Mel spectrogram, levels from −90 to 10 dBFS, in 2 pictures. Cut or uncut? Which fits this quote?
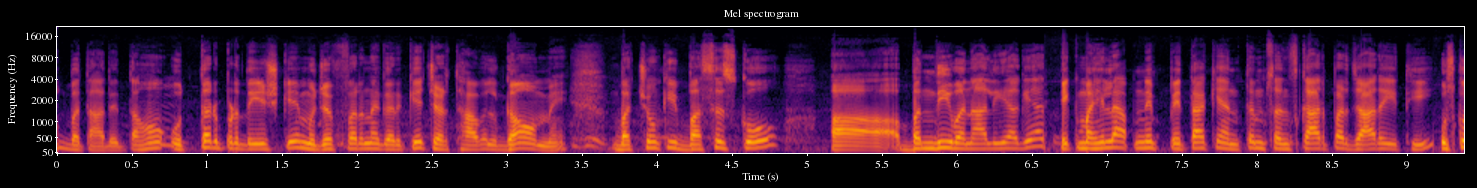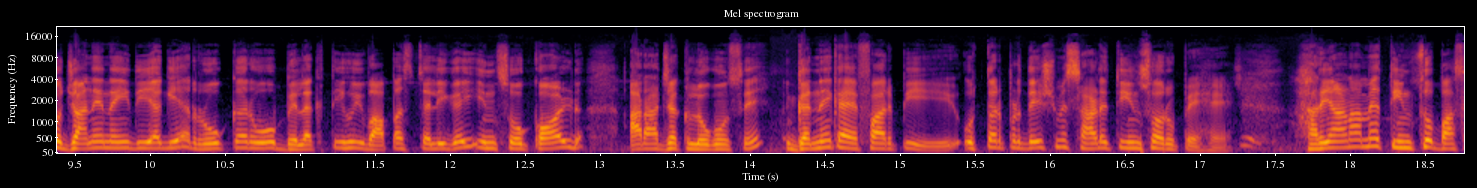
cut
